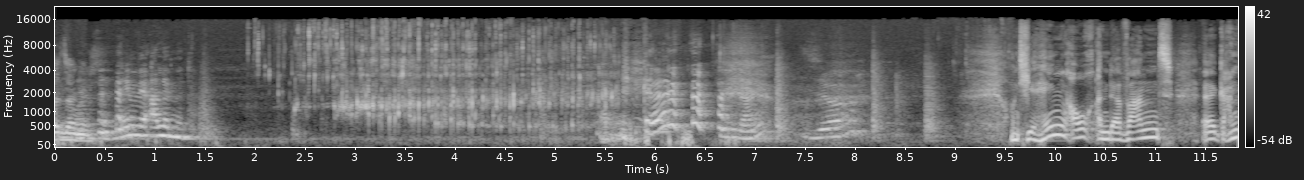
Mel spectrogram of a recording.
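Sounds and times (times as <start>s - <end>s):
speech: 0.0s - 1.7s, 5.9s - 8.2s, 9.6s - 11.8s
coffee pouring into a cup: 1.9s - 6.0s
laughter: 5.4s - 7.2s.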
